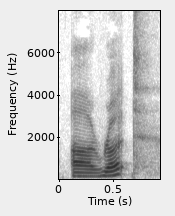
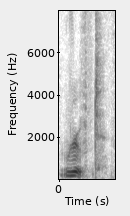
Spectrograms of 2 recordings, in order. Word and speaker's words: root: a plant root and the different part in there is the double-o where some folks say rut like are you tea but for me and for most people around here it's root and the second is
